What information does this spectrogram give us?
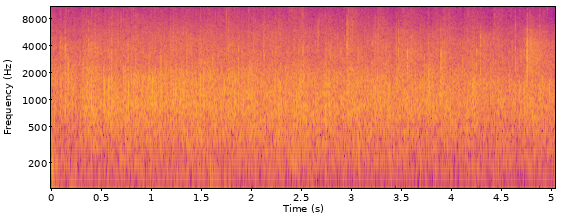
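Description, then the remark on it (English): Steady, sustained applause from a church audience after a prayer, a dense wash of clapping that holds an even loudness for the full five seconds with no voices rising above it. “Can we give Hal a round of applause?”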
